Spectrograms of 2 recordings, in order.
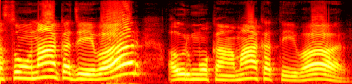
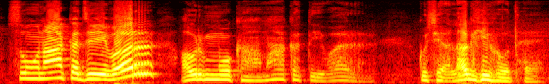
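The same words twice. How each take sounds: First: Slow Bhojpuri proverb recital; reciting a saying. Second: Slow, lower Bhojpuri proverb recital; reciting a saying. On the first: Teacher repeating the Bhojpuri proverb, reciting slowly. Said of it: "Bhojpuri में पढ़". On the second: Teacher quoting Bhojpuri proverb to child, reciting slowly. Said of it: "Bhojpuri में पढ़, सुने होंगे ना". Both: Shown as a demonstration.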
